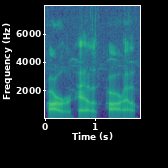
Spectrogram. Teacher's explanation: And if you like actually pronounce it and notice where you're putting your tongue, R and L, the only difference is that your tongue is further back for the R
